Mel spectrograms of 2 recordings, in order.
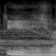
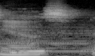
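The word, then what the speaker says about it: Ys: It is pronounced Ease, right? Not yeah. As far as I've ever known, it's Ease.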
